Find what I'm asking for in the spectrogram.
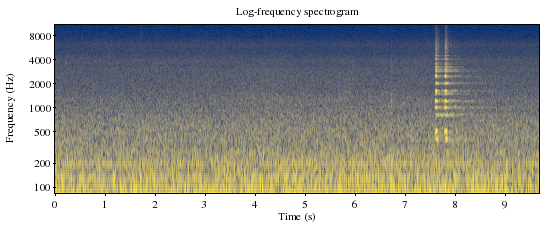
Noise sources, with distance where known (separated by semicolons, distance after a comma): car horn, near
